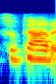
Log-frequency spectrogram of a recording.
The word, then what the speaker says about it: Star: So Yektia Star is the union of star, which is Sitar is the Kurdish pronunciation of Ishtar, which is an ancient Mesopotamian goddess.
